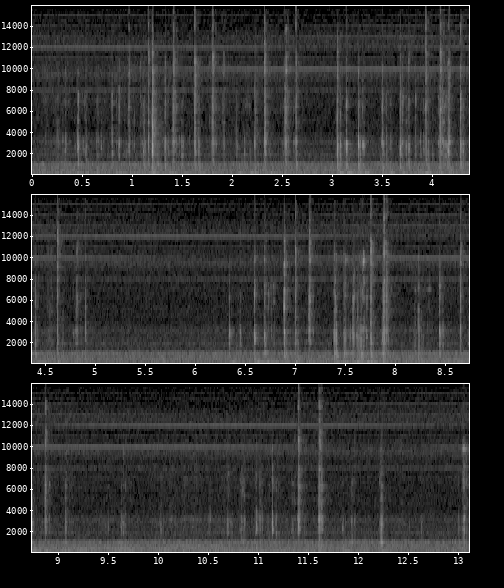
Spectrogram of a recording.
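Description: Steady, quiet clatter of a computer keyboard being typed on, with rapid uneven keystrokes running for the whole stretch and no voices over it.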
